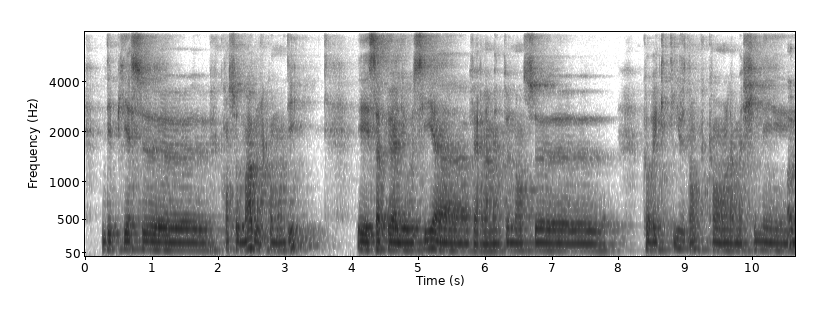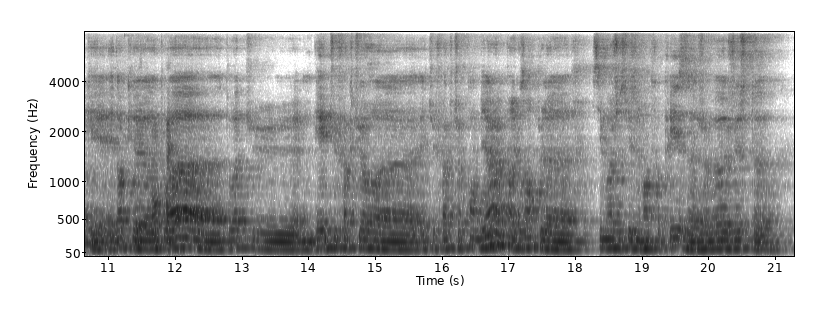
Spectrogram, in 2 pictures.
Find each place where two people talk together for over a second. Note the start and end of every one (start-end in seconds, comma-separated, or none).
10.5-12.0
